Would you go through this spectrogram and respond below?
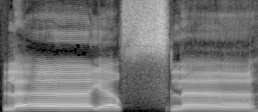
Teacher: jangan sampai kepanjangan. Cukup dilafalkan 2 harokat. Ya, diayunkan. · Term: mad tabi'i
